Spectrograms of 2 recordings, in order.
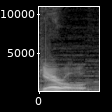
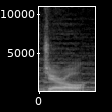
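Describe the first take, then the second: First: It begins with a hard G sound. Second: It begins with a soft G sound. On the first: The speaker calls it right. "Geralt with a hard G like game? Oh, it's actually Geralt" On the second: The speaker calls it wrong. "This whole time I thought it was Geralt"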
